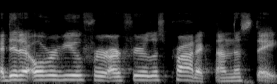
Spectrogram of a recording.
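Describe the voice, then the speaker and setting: At a moderate pace, a woman speaks with an American accent and a medium pitch. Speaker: online marketing coach. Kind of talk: webinar training presentation. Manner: casual, filler-heavy.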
